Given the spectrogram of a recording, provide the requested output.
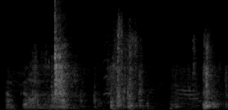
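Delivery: very slow, soft and hurt; dejected. Acted. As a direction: mumble it, crushed. Humiliated, leaving.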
